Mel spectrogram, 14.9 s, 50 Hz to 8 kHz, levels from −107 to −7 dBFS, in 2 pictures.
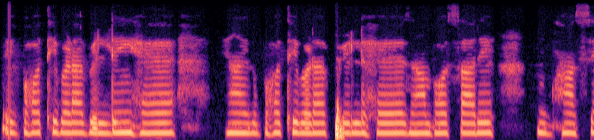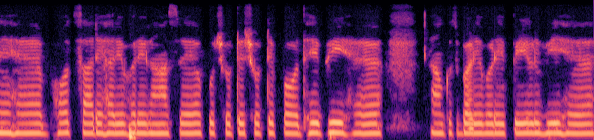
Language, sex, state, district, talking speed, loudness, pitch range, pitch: Hindi, female, Jharkhand, Sahebganj, 145 wpm, -26 LUFS, 200-210 Hz, 205 Hz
